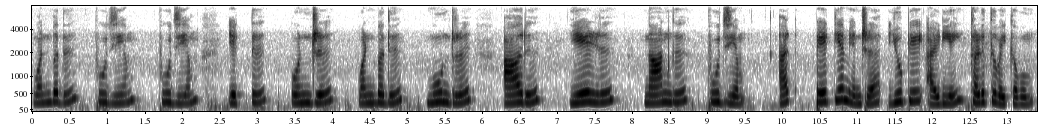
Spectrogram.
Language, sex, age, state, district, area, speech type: Tamil, female, 30-45, Tamil Nadu, Viluppuram, rural, read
